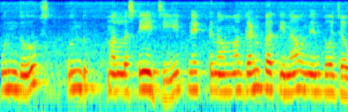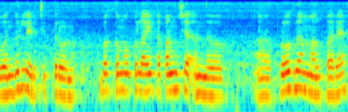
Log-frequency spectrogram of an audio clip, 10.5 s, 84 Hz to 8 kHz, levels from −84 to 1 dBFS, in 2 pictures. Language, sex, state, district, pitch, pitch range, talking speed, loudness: Tulu, female, Karnataka, Dakshina Kannada, 200 Hz, 180-210 Hz, 110 wpm, -17 LUFS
